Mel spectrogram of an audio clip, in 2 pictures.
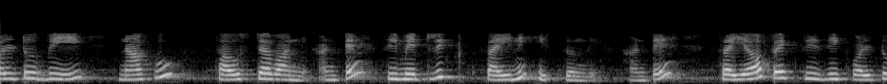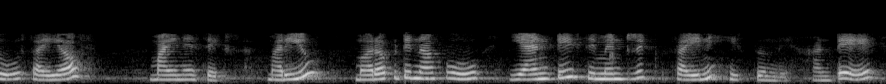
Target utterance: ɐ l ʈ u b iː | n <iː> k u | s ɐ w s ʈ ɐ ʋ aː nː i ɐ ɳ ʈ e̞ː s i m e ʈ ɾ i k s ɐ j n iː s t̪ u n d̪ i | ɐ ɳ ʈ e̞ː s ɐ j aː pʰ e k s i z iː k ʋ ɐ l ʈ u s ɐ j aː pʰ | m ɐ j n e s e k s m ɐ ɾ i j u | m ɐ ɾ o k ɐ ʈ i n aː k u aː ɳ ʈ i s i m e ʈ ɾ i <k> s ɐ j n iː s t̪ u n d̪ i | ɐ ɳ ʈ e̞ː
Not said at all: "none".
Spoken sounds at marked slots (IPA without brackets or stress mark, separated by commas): aː, k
